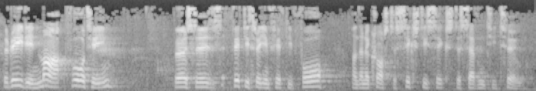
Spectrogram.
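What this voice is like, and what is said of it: Northeastern English accent. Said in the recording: “apparently I've got a northeastern accent ... they say you never lose it”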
